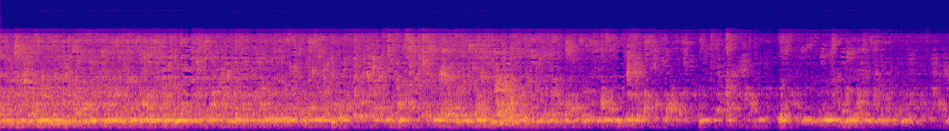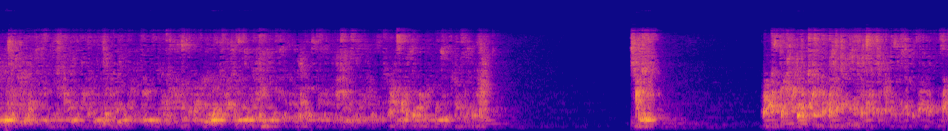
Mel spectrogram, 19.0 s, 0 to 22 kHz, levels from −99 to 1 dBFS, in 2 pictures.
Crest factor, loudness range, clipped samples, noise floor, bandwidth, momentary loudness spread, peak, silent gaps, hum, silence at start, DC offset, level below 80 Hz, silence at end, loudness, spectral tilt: 16 dB; 10 LU; under 0.1%; -89 dBFS; 9 kHz; 16 LU; -10 dBFS; none; none; 0 s; under 0.1%; -84 dBFS; 0 s; -26 LUFS; -3 dB/octave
